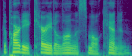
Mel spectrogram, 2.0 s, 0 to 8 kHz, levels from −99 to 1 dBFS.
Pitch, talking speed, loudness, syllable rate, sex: 100 Hz, 210 wpm, -21 LUFS, 5.6 syllables/s, male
